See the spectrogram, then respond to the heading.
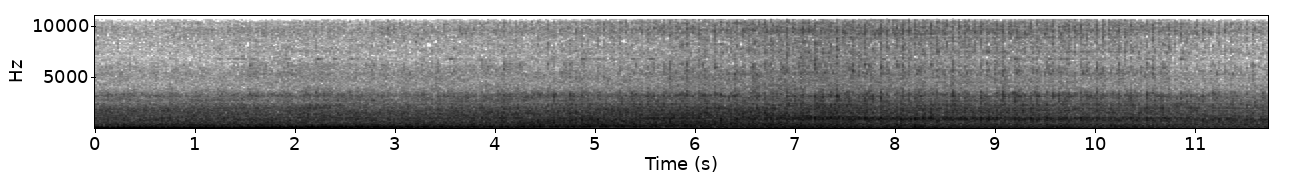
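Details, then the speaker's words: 389 truck idling in neutral after a newly installed wastegated turbo, through big stacks: deep steady diesel idle with an even low beat, no knocks or rattles, settles smoothly; healthy idle. "It's actually got a deep tone to it. Perfect, big pipes."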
